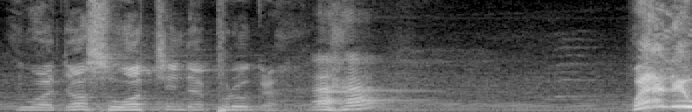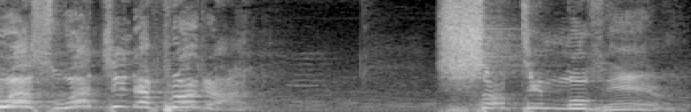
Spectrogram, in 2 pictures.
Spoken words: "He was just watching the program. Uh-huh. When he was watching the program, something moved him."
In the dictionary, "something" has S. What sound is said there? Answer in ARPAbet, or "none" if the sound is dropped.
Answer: SH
